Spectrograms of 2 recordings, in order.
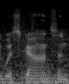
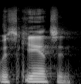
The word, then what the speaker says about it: Wisconsin: Republicans wrapping up the second night of their convention here in Milwaukee, Wisconsin, putting on a carefully choreographed show of party unity as the Democrats remain divided over the future of President Biden's candidacy.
